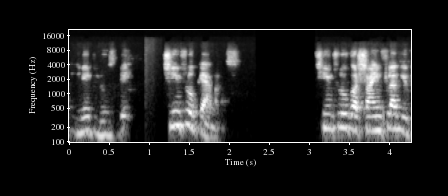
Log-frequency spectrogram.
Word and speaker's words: Scheimpflug: need to use the Cheam-Fluke cameras. Cheam-Fluke or Scheimpflug, you can pronounce it whatever way you want. What I found out is German correct pronunciation is Cheam-Fluke.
